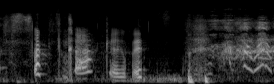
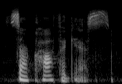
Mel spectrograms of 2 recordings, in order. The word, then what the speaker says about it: sarcophagus: Sarcoughalus. Oh my God. You want me to tell you how to spell it? Shut up. Say the word one more time. Sarcophagus.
